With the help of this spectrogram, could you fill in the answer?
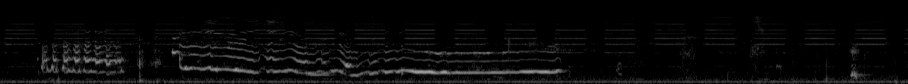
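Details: Pet French Bulldog howling at a disliked alarm clock: a quick yip, then one long wavering howl of about four seconds that dips and levels off. Electronic alarm tones continue throughout.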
